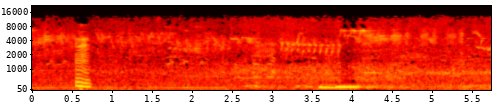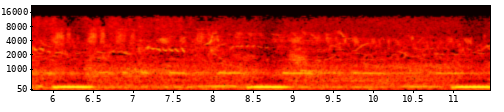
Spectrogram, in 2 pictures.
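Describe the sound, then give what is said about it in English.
A busy dawn chorus of many birds chirping, trilling and whistling at once, with a low, deep call repeating every couple of seconds beneath the bright overlapping song. “There's something really magical about hearing the birds sing at dawn.”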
